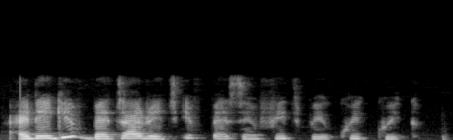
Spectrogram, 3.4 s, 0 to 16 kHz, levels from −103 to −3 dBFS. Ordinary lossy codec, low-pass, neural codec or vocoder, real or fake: none; 7.2 kHz; none; real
